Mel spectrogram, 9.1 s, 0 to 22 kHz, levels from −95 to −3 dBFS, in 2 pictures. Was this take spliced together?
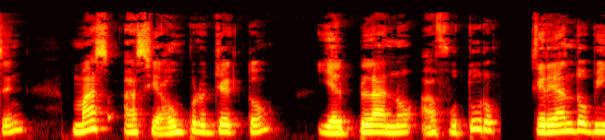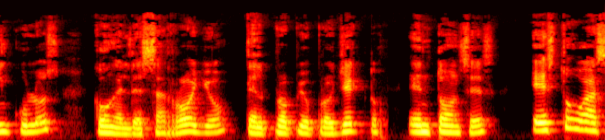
no; 0 cuts

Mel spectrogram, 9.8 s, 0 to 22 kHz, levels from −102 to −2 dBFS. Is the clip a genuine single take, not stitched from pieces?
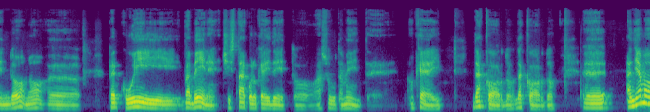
yes; 0 cuts

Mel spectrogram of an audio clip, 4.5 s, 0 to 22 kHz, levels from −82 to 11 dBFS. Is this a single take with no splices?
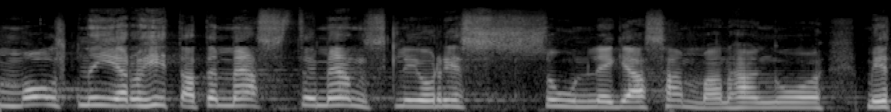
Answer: yes; 0 cuts

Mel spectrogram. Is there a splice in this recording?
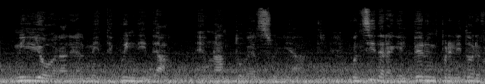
no; 0 cuts

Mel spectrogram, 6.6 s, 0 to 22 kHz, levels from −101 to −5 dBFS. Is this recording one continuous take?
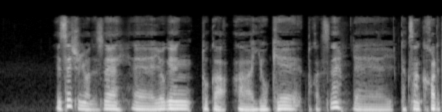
no; 2 cuts; at 3.0 s, 5.2 s

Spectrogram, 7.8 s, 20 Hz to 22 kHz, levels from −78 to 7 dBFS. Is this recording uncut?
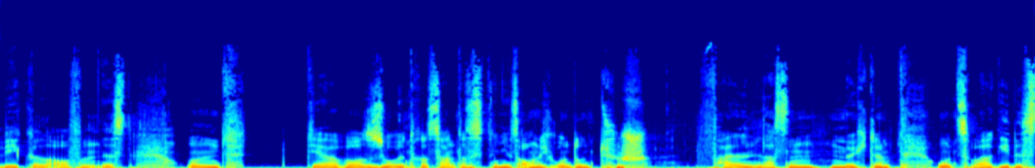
yes; 0 cuts

